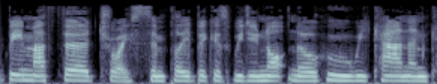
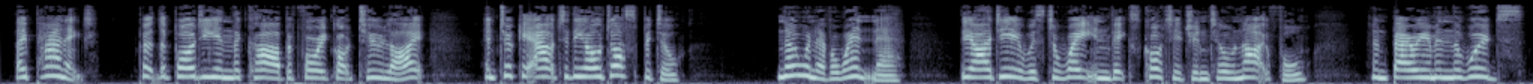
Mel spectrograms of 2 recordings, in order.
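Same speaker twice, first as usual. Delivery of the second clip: put-on lightly higher young woman voice; brisk higher detective voice; Kat voice; 8 semitones higher than usual. A narrator's reading. Kat explaining the case.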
